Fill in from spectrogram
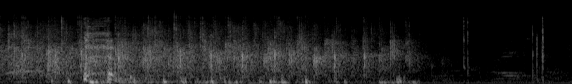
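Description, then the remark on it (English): An audience at a church service applauds as a hand clap of praise to the Lord, with dense, overlapping hand claps for about four seconds, then the clapping thins out to a few scattered, sharper claps before fading. “Would you give the Lord a hand clap of praise tonight?”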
